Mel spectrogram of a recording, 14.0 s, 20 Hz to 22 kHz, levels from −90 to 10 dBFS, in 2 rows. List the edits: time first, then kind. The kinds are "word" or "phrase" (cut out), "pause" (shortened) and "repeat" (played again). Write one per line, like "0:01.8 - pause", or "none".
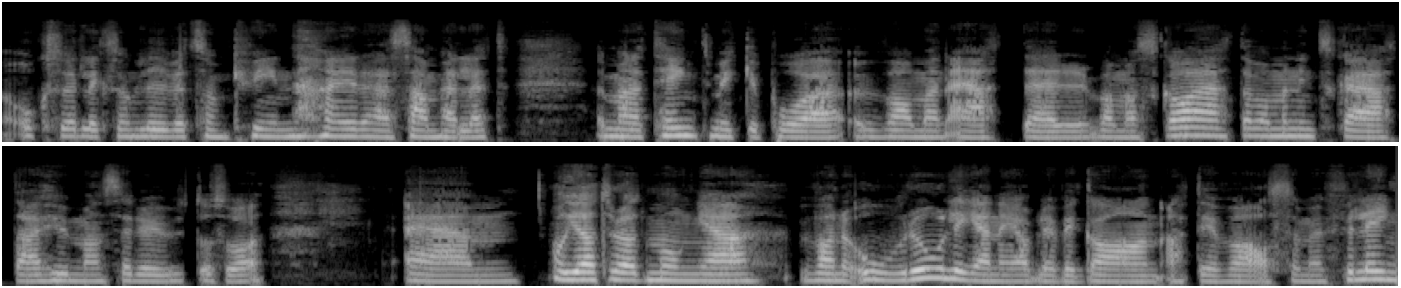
0:09.7 - pause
